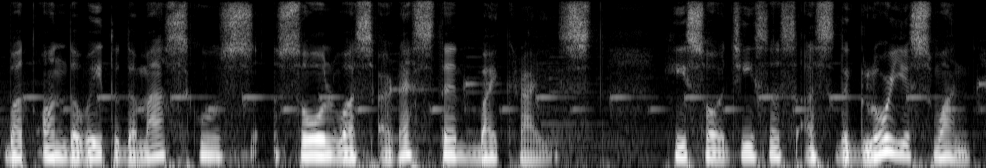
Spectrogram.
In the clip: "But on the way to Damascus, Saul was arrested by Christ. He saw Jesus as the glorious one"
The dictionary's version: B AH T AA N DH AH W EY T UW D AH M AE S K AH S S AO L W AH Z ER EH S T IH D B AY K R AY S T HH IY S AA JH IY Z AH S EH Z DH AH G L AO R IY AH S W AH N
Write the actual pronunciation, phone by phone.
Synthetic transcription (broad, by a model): B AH T AA N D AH W EY T UW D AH M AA S K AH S S AO L W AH S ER EH S T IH D B AY K R AY S T HH IY S AA JH IY S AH S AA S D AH G L AO R IY AH S W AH N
